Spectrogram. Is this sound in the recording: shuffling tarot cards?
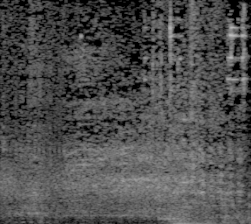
no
